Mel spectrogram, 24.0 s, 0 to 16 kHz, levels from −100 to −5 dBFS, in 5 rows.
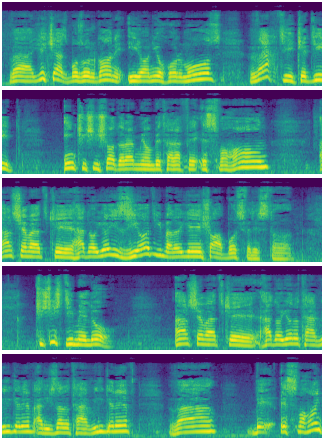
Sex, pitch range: male, 145-195 Hz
